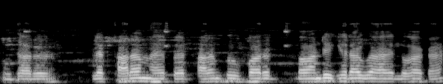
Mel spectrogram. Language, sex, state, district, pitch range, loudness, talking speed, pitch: Hindi, male, Bihar, Muzaffarpur, 130-140 Hz, -15 LUFS, 190 wpm, 135 Hz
